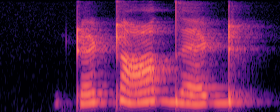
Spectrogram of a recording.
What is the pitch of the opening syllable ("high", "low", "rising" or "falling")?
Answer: rising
